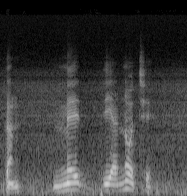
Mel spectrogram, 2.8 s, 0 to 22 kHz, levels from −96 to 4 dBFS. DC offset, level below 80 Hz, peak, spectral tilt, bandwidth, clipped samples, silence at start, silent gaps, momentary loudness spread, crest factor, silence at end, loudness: under 0.1%; -50 dBFS; -6 dBFS; -8 dB/octave; 7.2 kHz; under 0.1%; 0 s; none; 22 LU; 20 dB; 0 s; -25 LUFS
